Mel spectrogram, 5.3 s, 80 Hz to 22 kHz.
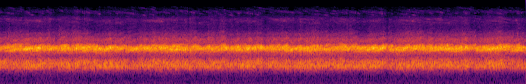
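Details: Pond frogs in a horse pasture singing together, taped on a Zoom 6: a thick, constant mass of shrill trilling voices, steady in loudness from start to end.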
